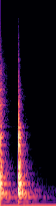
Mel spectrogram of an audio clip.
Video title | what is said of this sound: Finding Open Seams in a Cello | there's a sound very typical of a seam opening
